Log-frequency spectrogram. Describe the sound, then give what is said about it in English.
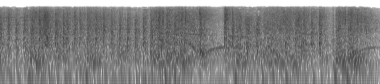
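Rapid gunfire from guns loaded with blanks on a film set, a dense, loud, continuous barrage of sharp cracks that barely pauses over several seconds, with no talking. “these things are firing blank!”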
